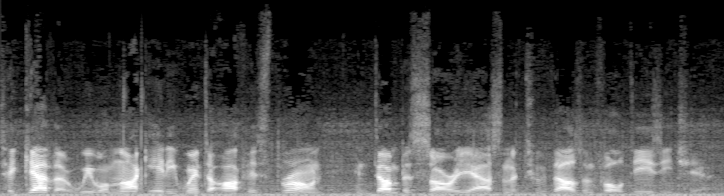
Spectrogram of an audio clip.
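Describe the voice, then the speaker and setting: Tough police captain briefing, really sharp forceful voice, punchy and commanding, video game tape with rumbly noise. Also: male voice, brisk, rough recording. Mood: commanding, resolute. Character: brisk, tough male police captain rallying his task force.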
